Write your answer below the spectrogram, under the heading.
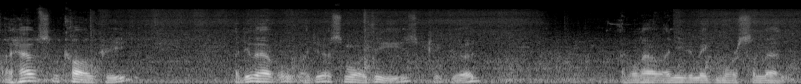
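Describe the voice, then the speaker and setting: A man with a fairly low pitch speaks at a moderate pace with lively intonation and long, frequent pauses. Audible room echo and noticeable background noise fill the recording. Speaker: gaming video creator. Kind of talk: gameplay commentary. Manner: mumbling to himself; halting, many fillers.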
